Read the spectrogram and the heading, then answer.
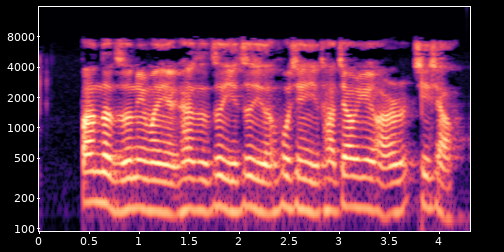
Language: Chinese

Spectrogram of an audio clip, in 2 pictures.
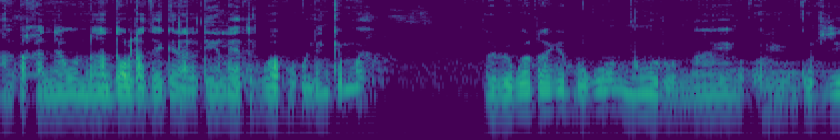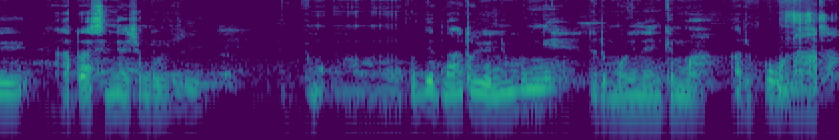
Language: Masai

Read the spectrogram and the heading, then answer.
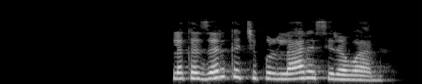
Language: Pashto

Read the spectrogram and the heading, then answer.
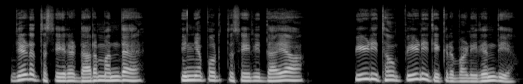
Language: Gaddi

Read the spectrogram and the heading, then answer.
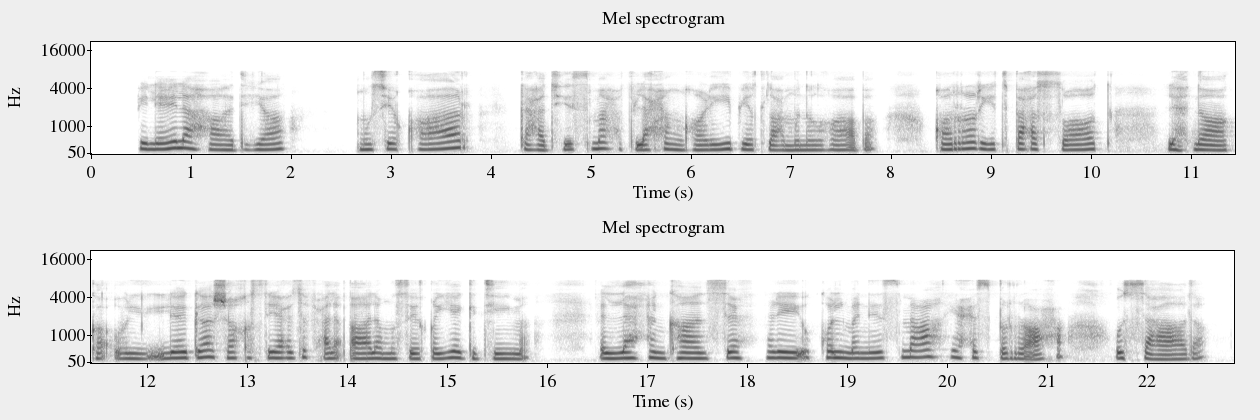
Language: Gulf Arabic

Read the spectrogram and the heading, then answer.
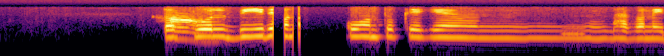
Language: Odia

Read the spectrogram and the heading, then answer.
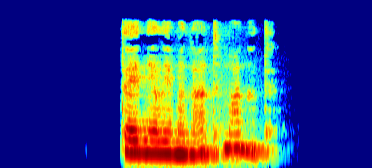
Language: Mari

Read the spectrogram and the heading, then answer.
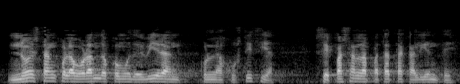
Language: Spanish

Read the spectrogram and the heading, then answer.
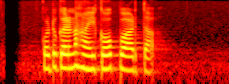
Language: Sinhala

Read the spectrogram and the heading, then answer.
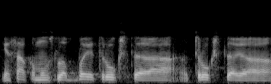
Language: Lithuanian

